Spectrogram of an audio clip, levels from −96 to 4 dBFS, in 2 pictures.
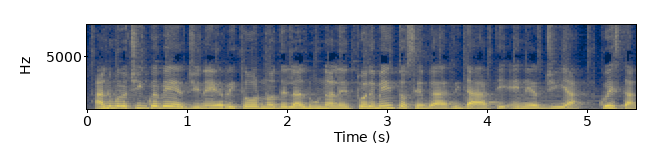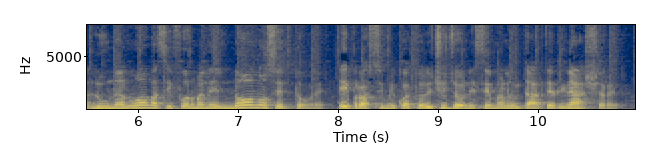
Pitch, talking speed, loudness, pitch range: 170 Hz, 170 wpm, -15 LUFS, 155-190 Hz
